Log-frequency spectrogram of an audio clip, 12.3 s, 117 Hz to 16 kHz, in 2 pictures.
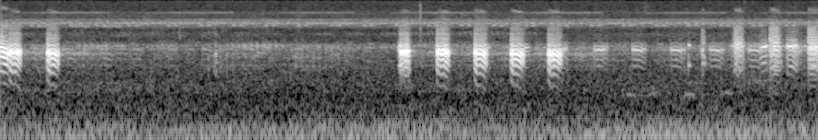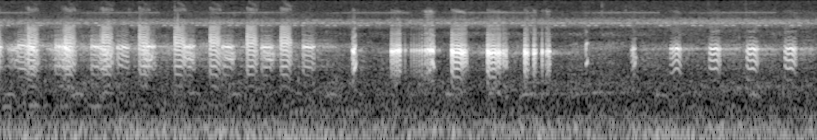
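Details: Frogs calling at a quiet pond, field-recorded on a Tascam Portacapture X6: bursts of short, crackly pulsed notes repeated several times a second, broken by pauses, over faint low background hum.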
